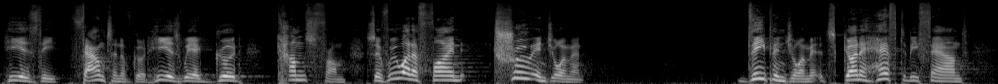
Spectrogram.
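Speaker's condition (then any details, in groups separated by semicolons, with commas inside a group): No condition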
